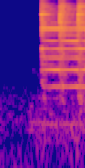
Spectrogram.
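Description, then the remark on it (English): A loud metallic ring bell is struck three times in quick succession, the bright clangs overlapping into one sustained ringing tone, clear with no voices. “can we get that bell ring, please?”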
